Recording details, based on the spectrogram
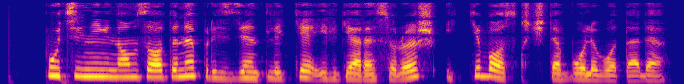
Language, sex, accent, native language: Uzbek, female, Toshkent shahri, Uzbek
